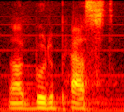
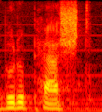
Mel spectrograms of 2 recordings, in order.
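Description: First: The last syllable ends with an s sound. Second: The last syllable ends with an sh sound. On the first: The speaker calls it wrong. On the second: The speaker calls it right. "that's how you say it, ... It's Pest. I don't have a lisp"

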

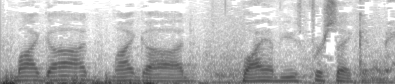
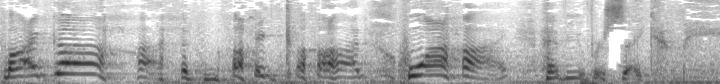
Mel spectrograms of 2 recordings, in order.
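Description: First: It is said in a plain, calm reading voice. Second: It is said in an anguished, agonized voice. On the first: The speaker calls it wrong. "sometimes we read it" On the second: The speaker calls it right. "there was agony in his voice"

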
